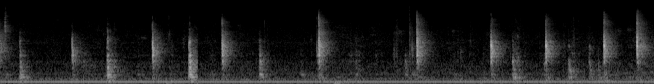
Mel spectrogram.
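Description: Hand screwdriver driving screws to fix a cabinet door's hinge, giving a series of irregular sharp clicks, about two a second, over a steady low hum.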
